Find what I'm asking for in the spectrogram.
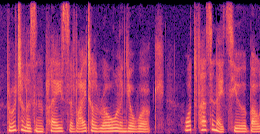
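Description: In a German accent, a woman speaks fairly slowly at a fairly low pitch, the sound dry and close with no echo. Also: very even loudness. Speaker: podcast host. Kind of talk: interview. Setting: video call.

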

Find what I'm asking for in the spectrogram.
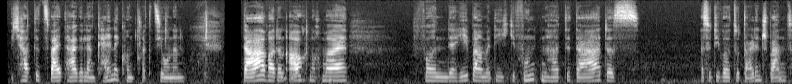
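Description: At a very slow pace with long, frequent pauses, a woman speaks at a fairly low pitch in a monotone, flat intonation, in a very clean recording with a silent background. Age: 30s. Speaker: researcher and mother sharing birth story. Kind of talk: interview, personal testimony. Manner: hesitant, many filler sounds.

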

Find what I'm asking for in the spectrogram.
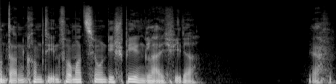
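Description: A man's lively intonation in a dry, close sound with no echo. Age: 30s. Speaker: football commentator. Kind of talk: casual chat. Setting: outdoors on a terrace.

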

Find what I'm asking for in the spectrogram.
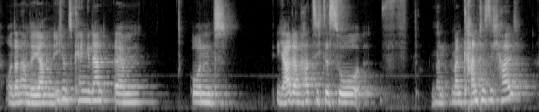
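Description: A woman talks in a fairly high, flat monotone. Long pauses come often, and the room echo is audible. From Stuttgart, Germany. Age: 20s. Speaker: craft business office worker and podcast co-host. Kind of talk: casual chat.

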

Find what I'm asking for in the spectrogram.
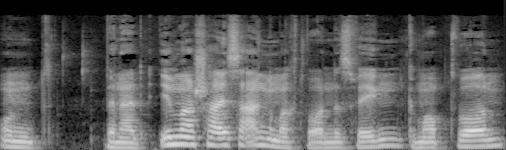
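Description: At a moderate pace, a man talks at a medium pitch. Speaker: podcast co-host, musician. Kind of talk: casual chat.

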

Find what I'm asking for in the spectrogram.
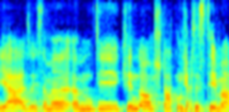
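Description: A woman speaks at a very slow pace. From southern Germany. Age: 30s. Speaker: founder of a financial education project for children, mother. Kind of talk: interview. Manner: halting, many filler sounds.

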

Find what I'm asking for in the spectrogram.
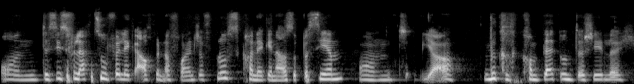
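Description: Speaking at a moderate pace in an Austrian accent, a woman uses a fairly high pitch and fairly even intonation, with a dry, close sound with no echo. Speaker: author. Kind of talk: interview.

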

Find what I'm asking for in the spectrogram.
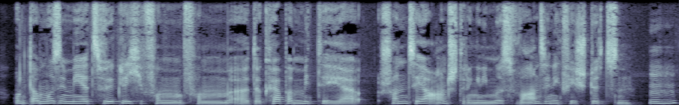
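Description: A woman with a plain, everyday voice talks at a fairly low pitch and a fairly slow pace. Her intonation is lively while her loudness stays very even. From Lower Bavaria, Straubing-Bogen district. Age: 30s. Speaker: singer. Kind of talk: interview.

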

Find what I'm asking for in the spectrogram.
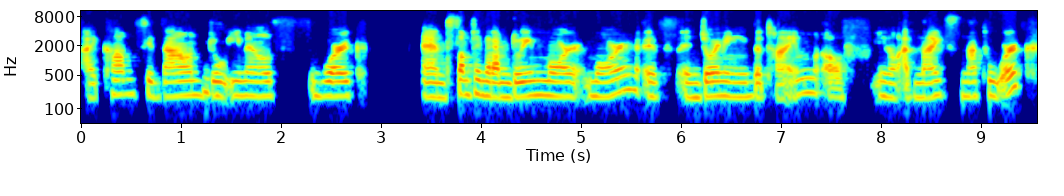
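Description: Speaking at a very slow pace with a Spanish accent, the voice holds a monotone, flat intonation. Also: woman, medium pitch for a woman. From Costa Rica. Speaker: social entrepreneur. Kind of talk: interview.

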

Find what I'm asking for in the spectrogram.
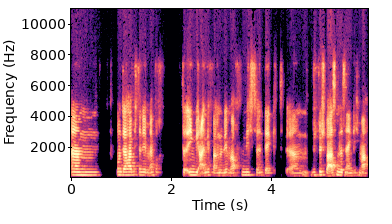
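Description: A woman speaks at a very fast pace in a medium pitch. Her intonation is monotone and flat. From Austria, Vienna. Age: 20s. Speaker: student and fitness client. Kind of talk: podcast interview.

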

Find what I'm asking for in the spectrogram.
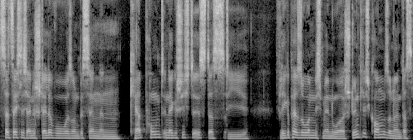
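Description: In a very clean recording with a silent background, an ordinary speaking voice moves at a moderate pace with ordinary pitch variation. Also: man. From Germany, Dresden (Saxony). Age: 20s. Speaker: library volunteer presenting a book. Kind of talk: casual interview about a book.

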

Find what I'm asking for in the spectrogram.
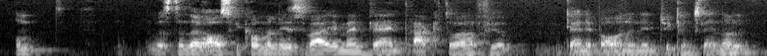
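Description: A man speaks at a fairly slow pace with long, frequent pauses, his loudness very even. His intonation is monotone and flat, and the room echo is audible. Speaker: company founder and design executive. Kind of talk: interview. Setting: office. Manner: halting, many filler sounds.

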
